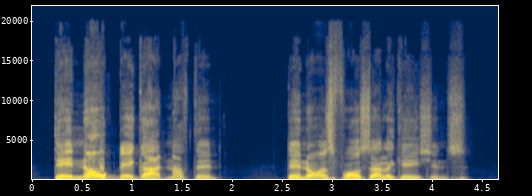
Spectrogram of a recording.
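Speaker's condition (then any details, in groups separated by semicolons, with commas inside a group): No condition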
